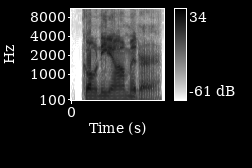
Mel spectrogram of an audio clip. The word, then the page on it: goniometer: American English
